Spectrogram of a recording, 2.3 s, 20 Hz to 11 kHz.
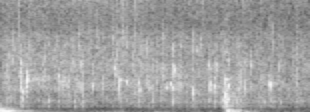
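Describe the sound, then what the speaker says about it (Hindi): Two onions sizzle and crackle steadily in half a cup of hot oil, with a brief stirring scrape partway through. "ऑयल गर्म हो गया, इसमें 2 प्याज डालेंगे"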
